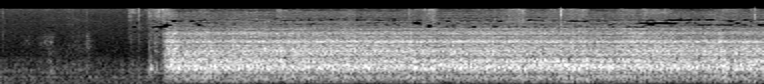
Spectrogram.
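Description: An old television hisses loudly with static.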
